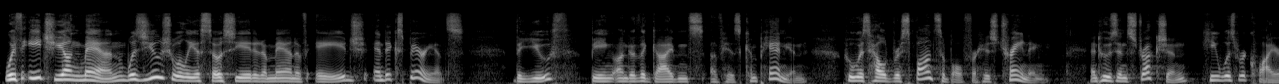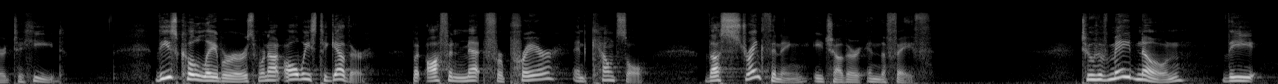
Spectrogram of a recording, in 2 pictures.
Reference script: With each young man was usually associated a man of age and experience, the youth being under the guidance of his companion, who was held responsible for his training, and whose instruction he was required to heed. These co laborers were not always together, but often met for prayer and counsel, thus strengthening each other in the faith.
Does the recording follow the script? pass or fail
fail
